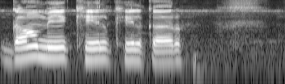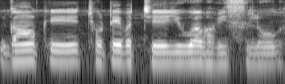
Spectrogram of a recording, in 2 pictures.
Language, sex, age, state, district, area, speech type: Hindi, male, 18-30, Uttar Pradesh, Bhadohi, rural, spontaneous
